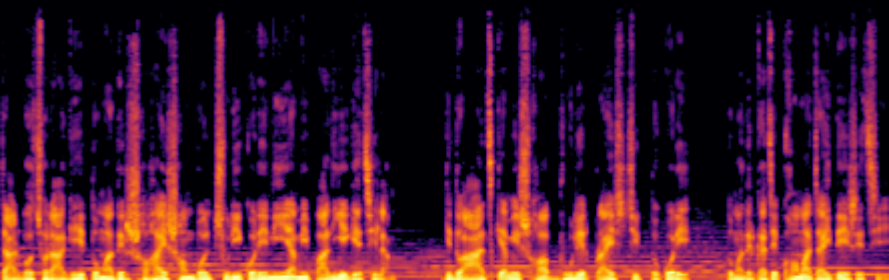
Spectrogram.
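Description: An actor playing a remorseful but determined prosperous younger brother in a cartoon, solemn and earnest. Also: male voice, lowish voice, fast talker, music in the background, close to an everyday voice. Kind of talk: cartoon moral story voice acting.

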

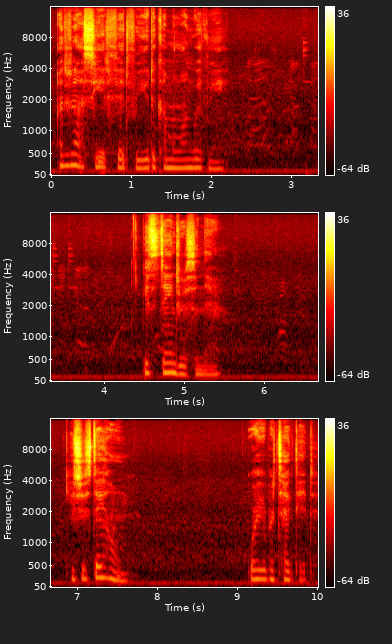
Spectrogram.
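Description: A woman playing an earnest, devoted half-orc woman in a fantasy roleplay audio, speaking formally and softly with a breathy voice. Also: medium pitch, exaggerated voice. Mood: tender, protective.

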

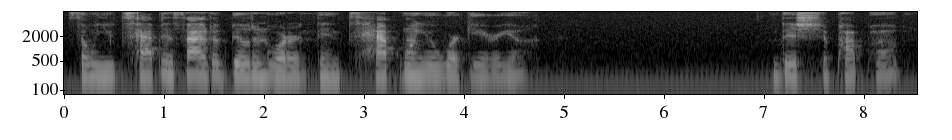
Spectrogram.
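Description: Slow, even-toned woman tutorial host. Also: mid-range voice, a little hiss or hum. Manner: relaxed step-by-step instructions, sometimes whispery. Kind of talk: screen-recorded app tutorial voice-over. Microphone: voice-over for a screen recording.

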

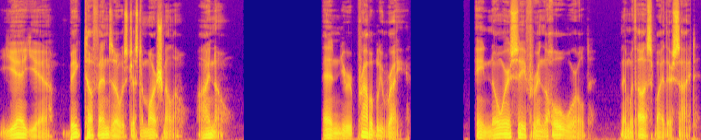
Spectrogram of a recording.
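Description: A man playing a tough but soft-hearted mafia boss husband in an intimate ASMR roleplay, murmuring tenderly with a very deep, gravelly voice. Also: expressive, slow, long pauses, no echo, clean studio sound, heavily acted. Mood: tender, uneasy.

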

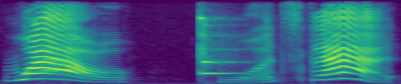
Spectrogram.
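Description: Excitable little cartoon kid, extremely high, swooping intonation, simple clear phrases, music behind. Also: female voice, very slow, full character voice. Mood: excited. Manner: exclamatory, carefully enunciated. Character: excitable young child in a children's cartoon. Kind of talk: slow English-lesson cartoon dialogue.

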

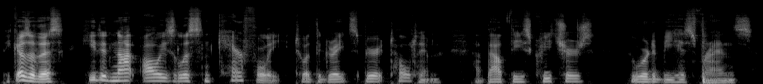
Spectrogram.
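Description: A man reading a children's picture book aloud in an expressive storytelling style. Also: medium pitch, moderate pace, creaky, no echo, studio quality. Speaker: storybook reader.

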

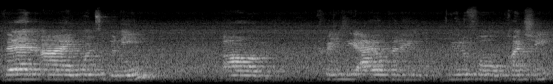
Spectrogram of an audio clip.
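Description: A young woman from the Dominican Republic, a native Spanish speaker, talks to a crowd in a loose, chatty way. Her voice sits a little high. It carries from a distance through a very echoey hall with steady noise behind it. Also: unhurried. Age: young adult. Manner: casual, chatty, with frequent fillers and laughs. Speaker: student speaker. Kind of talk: motivational talk. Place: lecture hall before a live audience. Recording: very echoey hall, mic far off, noisy.

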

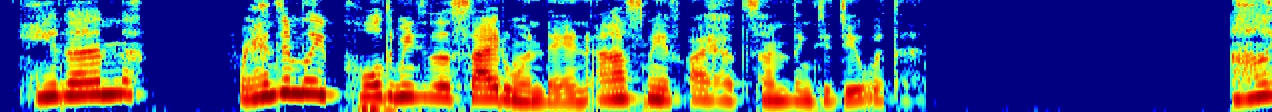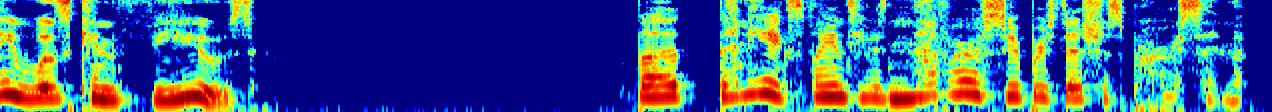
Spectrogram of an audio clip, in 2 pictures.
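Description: Woman performing a loving young girlfriend, high voice, soft-spoken, reassuring, intimate ASMR roleplay. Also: animated, normal speed, pauses often. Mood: storytelling. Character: affectionate, reassuring young girlfriend chatting intimately to her partner.

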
